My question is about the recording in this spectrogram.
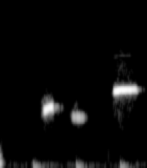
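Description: A person whistling three short notes: a middle one, a lower one, then a higher note held a little longer.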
